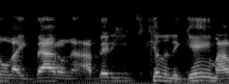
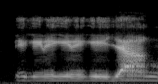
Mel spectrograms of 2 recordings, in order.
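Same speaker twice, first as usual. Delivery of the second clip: mock, messed-up drunk voice, screaming; 3 semitones higher than usual. Retelling how a drunk man in the park yelled his name: imitating drunk screaming. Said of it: "he would be screaming".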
